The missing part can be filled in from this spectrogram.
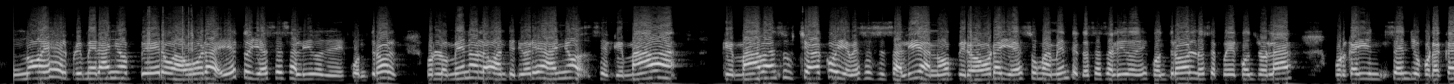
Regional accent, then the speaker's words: Carmen Florida, Beni, Bolivia; la comunidad de donde yo vengo es de la comunidad Carmen Florida, que está más cerca a la población de Rurrenabaque

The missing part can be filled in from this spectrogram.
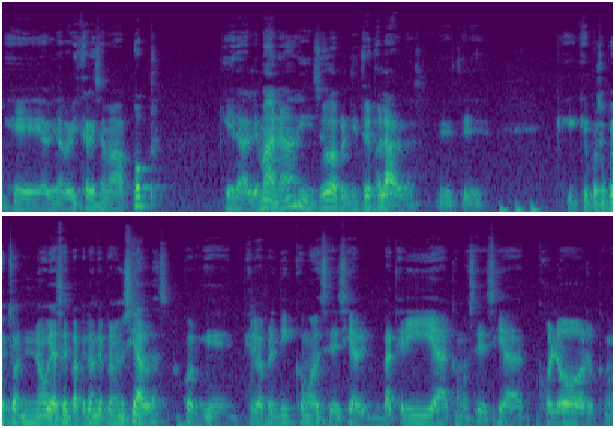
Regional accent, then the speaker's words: Montevideo, Uruguay; born there; Eso era en Montevideo, Uruguay, donde yo nací

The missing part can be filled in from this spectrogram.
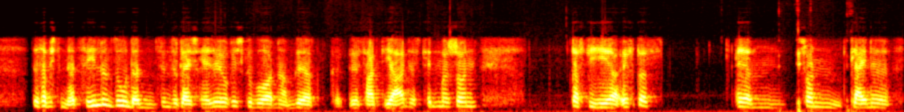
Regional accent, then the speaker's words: Karlsruhe, Baden-Württemberg, Germany; Und ich komme aus Karlsruhe eigentlich vorher und so, da habe ich sowas gibt es da eigentlich überhaupt nicht.

